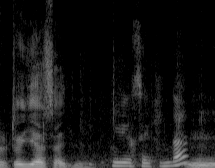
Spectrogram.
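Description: Speech only: a man's voice talking into a handheld microphone.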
